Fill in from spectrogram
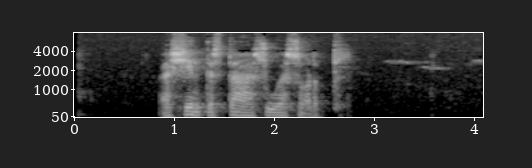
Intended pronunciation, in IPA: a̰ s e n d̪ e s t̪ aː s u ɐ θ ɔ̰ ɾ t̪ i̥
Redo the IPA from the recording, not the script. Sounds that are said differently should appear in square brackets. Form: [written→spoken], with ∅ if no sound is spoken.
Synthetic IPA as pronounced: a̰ [s→ʃ] e n [d̪→t̪] e s t̪ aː s u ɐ [θ→s] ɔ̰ ɾ t̪ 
